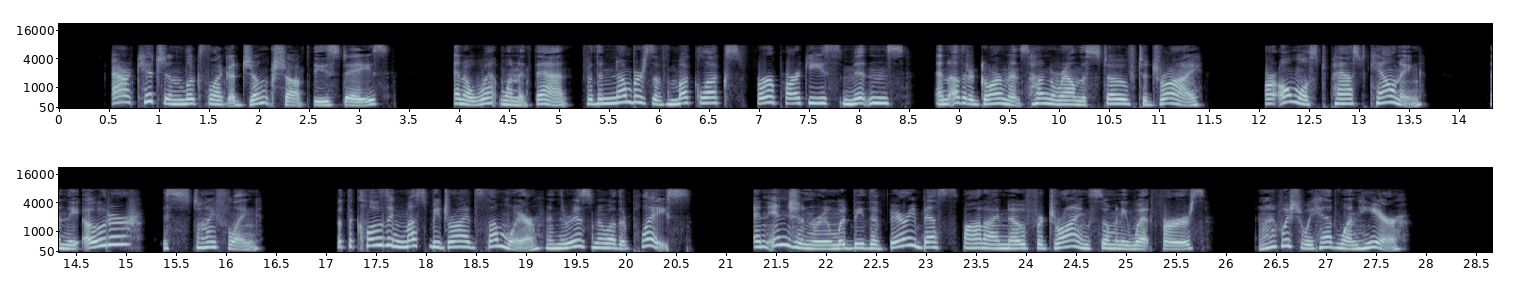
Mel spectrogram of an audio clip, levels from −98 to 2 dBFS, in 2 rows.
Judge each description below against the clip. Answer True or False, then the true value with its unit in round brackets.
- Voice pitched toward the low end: False (220 Hz)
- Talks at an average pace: True (165 wpm)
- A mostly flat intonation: False (5.1 semitones)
